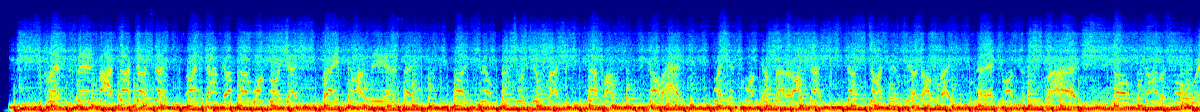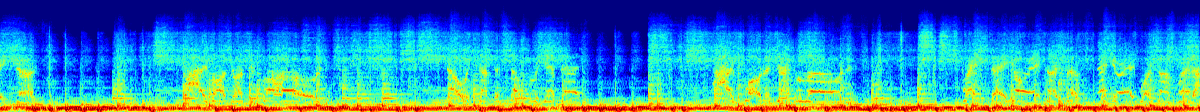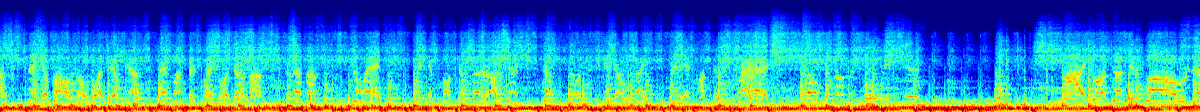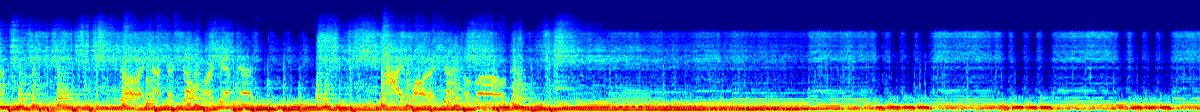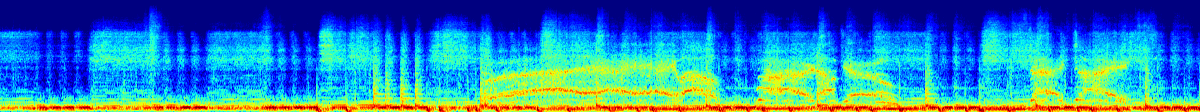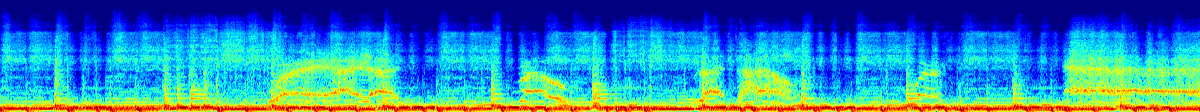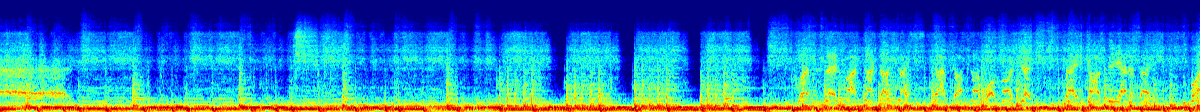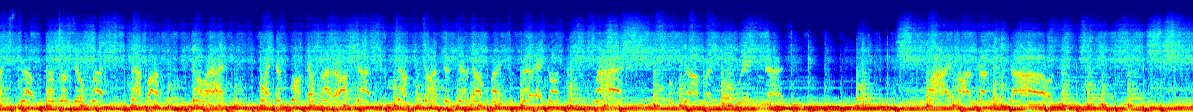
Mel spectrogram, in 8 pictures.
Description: Background Screaming
Vocals
Bass
Guitar
Drums
Hardcore , Straight Edge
